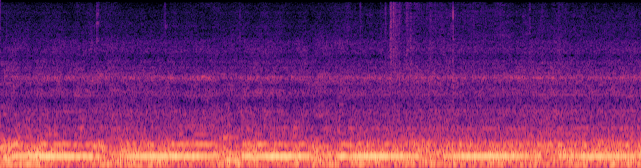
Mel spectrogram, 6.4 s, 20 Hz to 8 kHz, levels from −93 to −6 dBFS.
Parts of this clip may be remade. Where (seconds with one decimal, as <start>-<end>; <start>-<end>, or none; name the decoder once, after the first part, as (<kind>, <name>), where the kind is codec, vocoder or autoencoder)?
0.0-1.2 (codec, SNAC); 1.7-3.5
